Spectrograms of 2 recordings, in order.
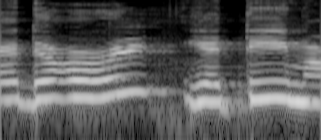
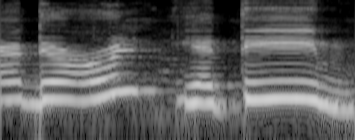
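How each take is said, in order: Both takes have the same delivery.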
